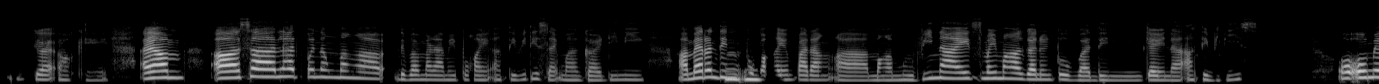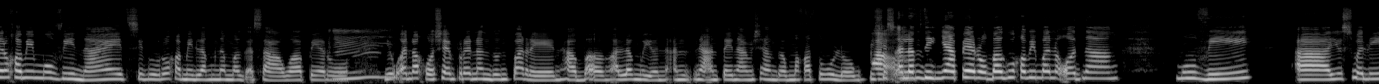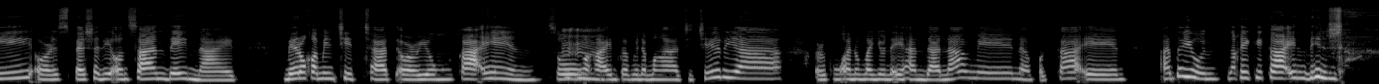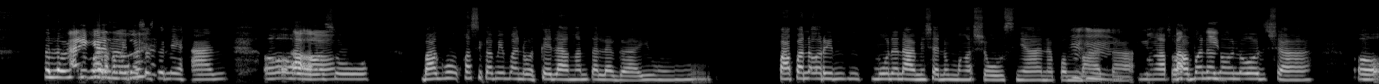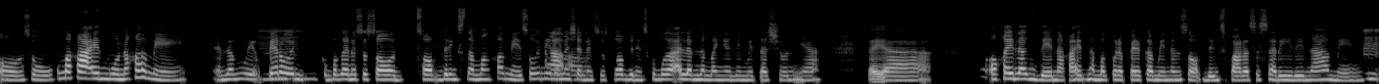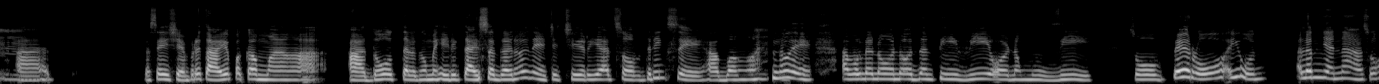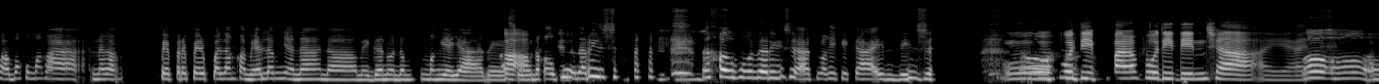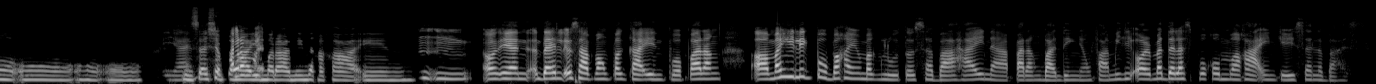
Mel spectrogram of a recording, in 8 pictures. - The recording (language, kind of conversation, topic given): Filipino, podcast, Ano ang ginagawa ninyo para manatiling malapit ang inyong pamilya?
- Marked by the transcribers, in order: tapping; static; laughing while speaking: "din siya. Alam mo yung para kami nasa sinehan, oo"; scoff; chuckle; laugh; laughing while speaking: "oo"; other background noise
